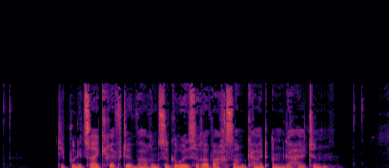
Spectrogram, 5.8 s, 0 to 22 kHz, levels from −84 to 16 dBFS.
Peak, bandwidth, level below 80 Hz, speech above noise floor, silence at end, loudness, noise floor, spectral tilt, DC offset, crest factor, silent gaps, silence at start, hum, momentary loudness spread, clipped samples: -8 dBFS; 11.5 kHz; -46 dBFS; 53 dB; 0.9 s; -26 LUFS; -80 dBFS; -3.5 dB/octave; under 0.1%; 20 dB; none; 0.85 s; none; 10 LU; under 0.1%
